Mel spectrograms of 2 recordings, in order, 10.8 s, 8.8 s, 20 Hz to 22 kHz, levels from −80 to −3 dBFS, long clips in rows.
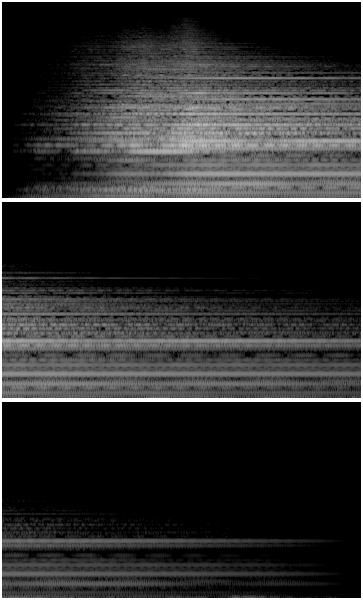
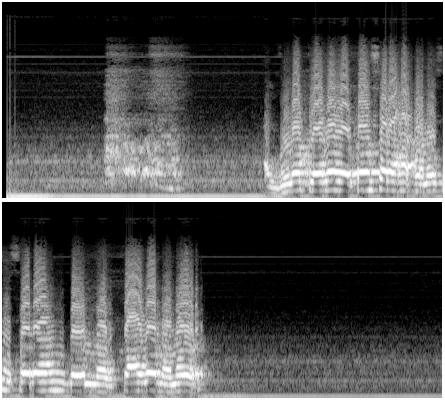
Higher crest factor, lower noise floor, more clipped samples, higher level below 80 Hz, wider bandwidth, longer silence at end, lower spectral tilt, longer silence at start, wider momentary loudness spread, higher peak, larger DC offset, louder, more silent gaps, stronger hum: first, 22 dB vs 8 dB; first, -72 dBFS vs -30 dBFS; neither; second, -54 dBFS vs -22 dBFS; first, 16 kHz vs 9.8 kHz; first, 1.8 s vs 0 s; second, -2.5 dB/octave vs -5.5 dB/octave; first, 0.4 s vs 0.05 s; first, 25 LU vs 18 LU; second, -10 dBFS vs 0 dBFS; neither; second, -27 LUFS vs -7 LUFS; neither; neither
